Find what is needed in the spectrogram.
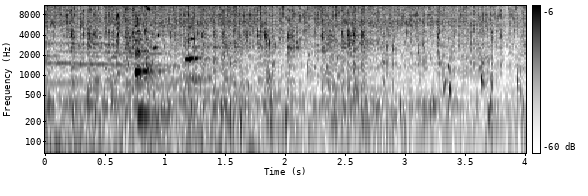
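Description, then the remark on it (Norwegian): Water runs steadily from a tap, a continuous splashing, gurgling flow that stays fairly even for a few seconds, with no voices. “De tapper hele kvelden.”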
